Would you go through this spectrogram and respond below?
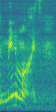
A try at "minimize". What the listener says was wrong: The Z, you have to pronounce with a little more vibration. For example, the word blowers or miles. But when you're speaking quickly, we don't do it as clearly as that, but just be careful about the Z consonant sound.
